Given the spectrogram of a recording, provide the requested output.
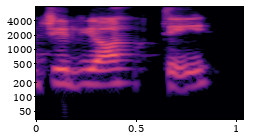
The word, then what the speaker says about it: Gigliotti: But with a name like Gigliotti, to pronounce it the Italian way, um, people will sometimes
